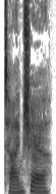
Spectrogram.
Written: timeshare

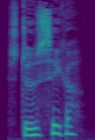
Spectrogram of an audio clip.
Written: stødsikker

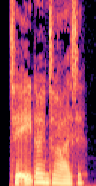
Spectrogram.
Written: teaterinteresse

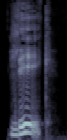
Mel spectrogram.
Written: læg

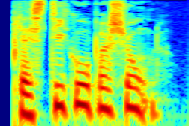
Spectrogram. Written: plastikoperation

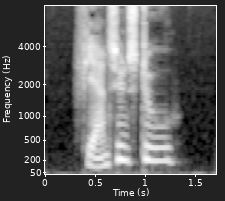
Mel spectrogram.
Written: fjernsynsstue

